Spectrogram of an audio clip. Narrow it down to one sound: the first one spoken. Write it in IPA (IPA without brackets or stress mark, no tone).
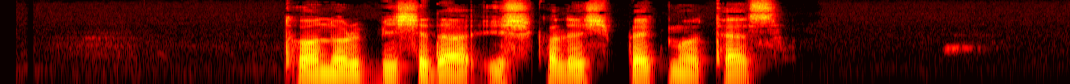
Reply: t̪ʰ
